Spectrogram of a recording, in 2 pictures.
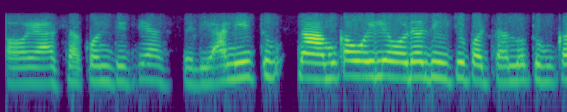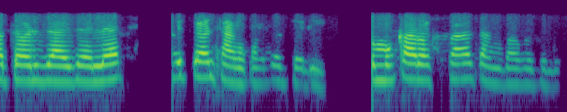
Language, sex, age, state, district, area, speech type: Goan Konkani, female, 18-30, Goa, Quepem, rural, conversation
